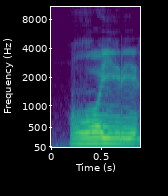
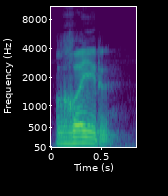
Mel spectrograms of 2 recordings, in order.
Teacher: don't round your lip like O, غَيْرِل, no, it is fathah, not O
